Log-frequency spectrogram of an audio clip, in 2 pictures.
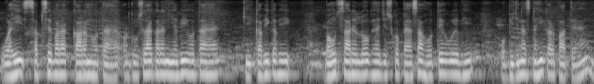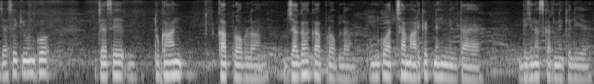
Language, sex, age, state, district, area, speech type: Hindi, male, 30-45, Bihar, Muzaffarpur, rural, spontaneous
